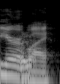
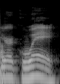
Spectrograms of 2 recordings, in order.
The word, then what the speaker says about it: Uruguay: Look it up on Wikipedia. Look at the pronunciation. See what it says. I speak Spanish, motherfucker. It's Uruguay. Uruguay.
